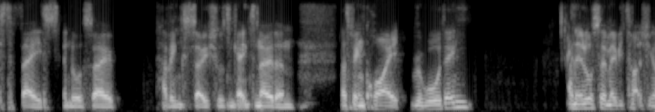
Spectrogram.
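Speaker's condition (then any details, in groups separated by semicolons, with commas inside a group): No condition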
